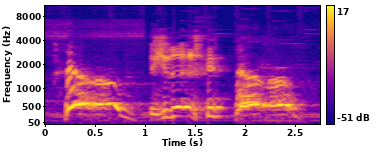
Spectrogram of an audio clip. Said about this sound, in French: Non mais qu'est-ce que Non mais c'est pas vrai ce chien, j'y crois pas que c'est pas vrai que j'y crois pas.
